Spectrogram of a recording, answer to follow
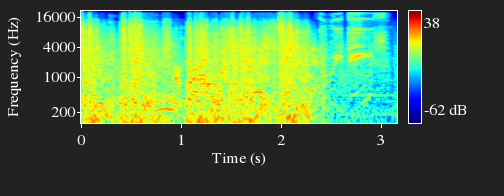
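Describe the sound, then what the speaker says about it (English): Bursts of gunfire and booming blasts in the RoboCop video game, loud and dense for about two and a half seconds before easing off, with game dialogue mixed in beneath the shots. "Gunshots? What's going on?"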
